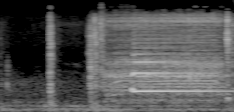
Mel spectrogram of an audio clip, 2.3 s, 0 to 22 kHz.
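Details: 1997 Ford F-250 sitting for years, cold weather, new battery, before swapping the fuel sending unit: clicks, then a steady electric hum for about a second that fades; the fuel pump primes normally.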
